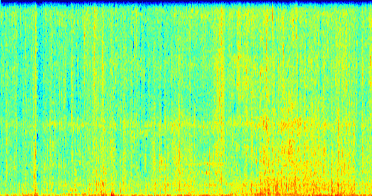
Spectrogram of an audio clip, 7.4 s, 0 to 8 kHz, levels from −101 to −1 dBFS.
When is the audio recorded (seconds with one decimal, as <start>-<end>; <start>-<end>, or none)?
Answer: 0.0-1.2; 1.7-4.6; 6.0-7.4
